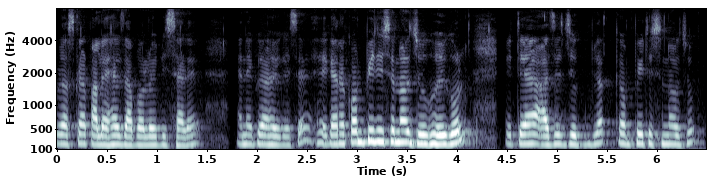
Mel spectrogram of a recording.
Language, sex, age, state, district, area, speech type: Assamese, female, 60+, Assam, Udalguri, rural, spontaneous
